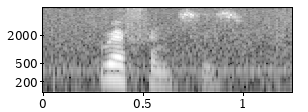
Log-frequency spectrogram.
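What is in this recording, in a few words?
"references", American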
